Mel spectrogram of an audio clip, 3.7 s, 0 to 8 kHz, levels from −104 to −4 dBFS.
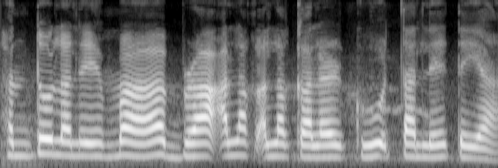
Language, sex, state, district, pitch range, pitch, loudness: Wancho, female, Arunachal Pradesh, Longding, 215-240 Hz, 225 Hz, -15 LUFS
